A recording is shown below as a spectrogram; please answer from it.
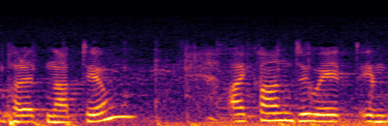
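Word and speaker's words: Bharatanatyam: Help me pronounce it and show us a few steps. Well, it's called Bharatnatyam.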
